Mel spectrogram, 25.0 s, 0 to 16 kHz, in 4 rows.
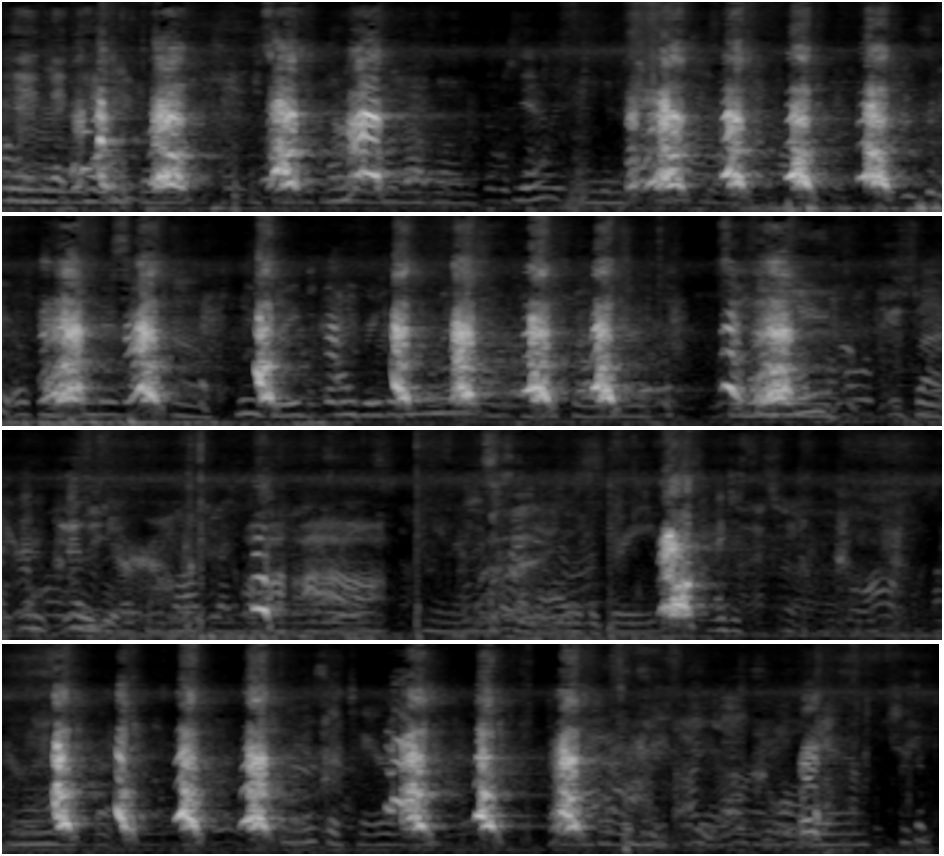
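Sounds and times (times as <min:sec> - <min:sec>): dog barking sharply: 0:04.2 - 0:06.0, 0:21.4 - 0:22.8.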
